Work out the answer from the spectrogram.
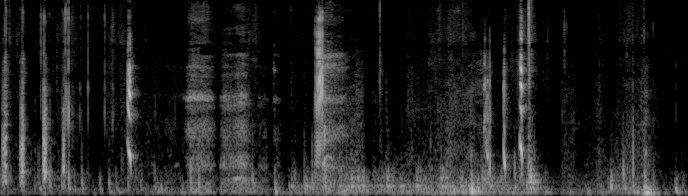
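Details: A pet monk (Quaker) parakeet playing hide and seek gives a few short, harsh chirps and squawks spread over several seconds, mixed with soft tapping and rustling in a small room.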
